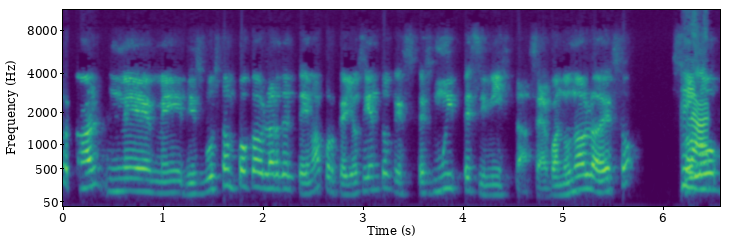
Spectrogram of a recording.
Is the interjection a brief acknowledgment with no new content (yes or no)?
yes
